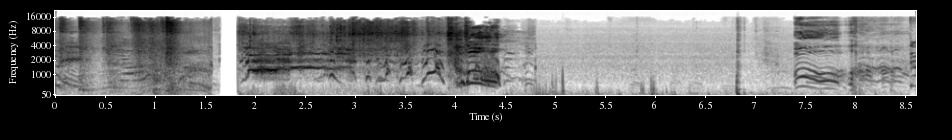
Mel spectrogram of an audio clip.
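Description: Young women screaming and shouting for about two and a half seconds after a brief cut, then a quieter low rumble with scattered knocks and one sharp knock near the end.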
